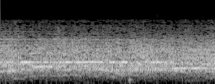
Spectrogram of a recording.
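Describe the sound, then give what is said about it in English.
Basketball fans at a Botkins game stand and applaud their team as the starters leave the floor, a steady, dense wash of crowd noise with no distinct individual claps. “Botkins fans still standing and applauding their team's effort as the starters come off the floor.”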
